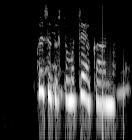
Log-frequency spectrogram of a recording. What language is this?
Kinyarwanda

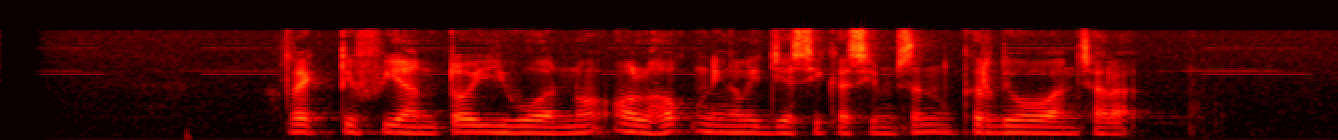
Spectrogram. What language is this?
Sundanese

